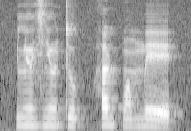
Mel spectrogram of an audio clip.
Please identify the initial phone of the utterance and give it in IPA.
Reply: lʲ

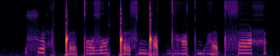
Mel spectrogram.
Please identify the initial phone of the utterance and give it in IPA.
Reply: s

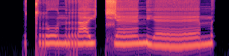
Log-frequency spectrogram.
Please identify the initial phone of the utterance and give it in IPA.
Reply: t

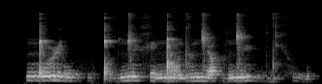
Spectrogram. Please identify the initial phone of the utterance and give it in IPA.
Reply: ŋ͡ǃ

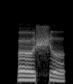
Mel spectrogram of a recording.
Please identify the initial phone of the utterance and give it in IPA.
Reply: œ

